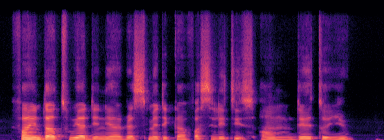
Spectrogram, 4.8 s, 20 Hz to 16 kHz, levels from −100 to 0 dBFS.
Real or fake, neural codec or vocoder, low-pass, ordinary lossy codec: fake; autoencoder, 48 kHz, 128 numbers a frame, DAC-VAE, trained on Japanese speech; 14.4 kHz; none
